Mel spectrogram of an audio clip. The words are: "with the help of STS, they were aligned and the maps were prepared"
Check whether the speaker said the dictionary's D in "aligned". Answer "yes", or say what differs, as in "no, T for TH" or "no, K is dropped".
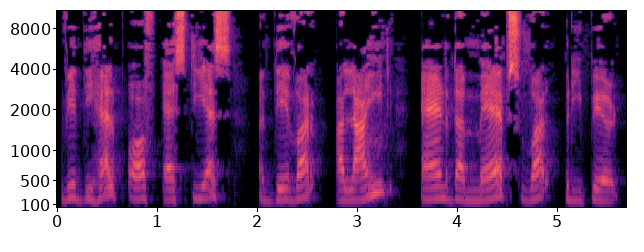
yes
